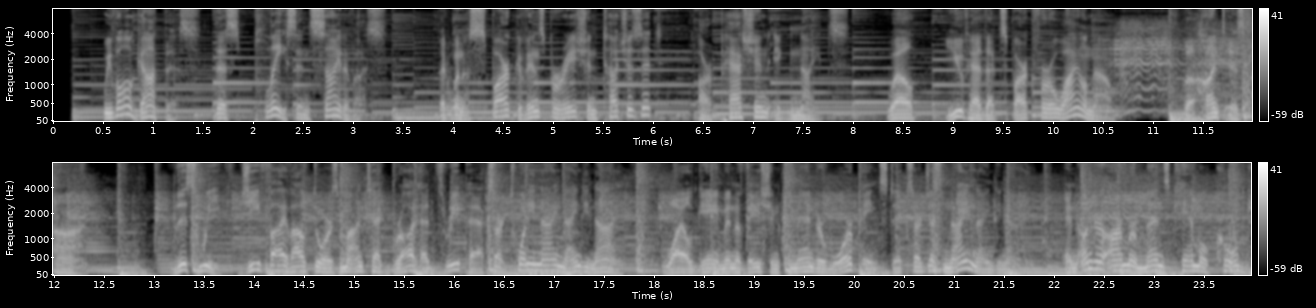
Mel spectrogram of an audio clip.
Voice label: commercial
